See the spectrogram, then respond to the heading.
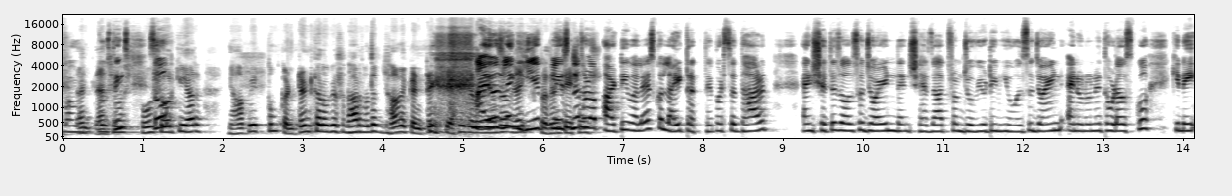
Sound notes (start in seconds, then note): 5.1 speaks in Hindi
